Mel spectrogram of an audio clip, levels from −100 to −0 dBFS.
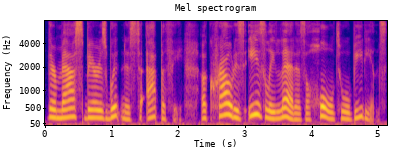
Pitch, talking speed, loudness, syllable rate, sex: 220 Hz, 185 wpm, -17 LUFS, 5.3 syllables/s, female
